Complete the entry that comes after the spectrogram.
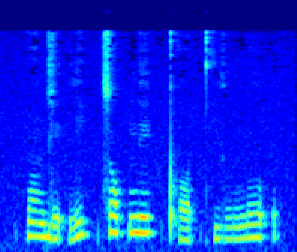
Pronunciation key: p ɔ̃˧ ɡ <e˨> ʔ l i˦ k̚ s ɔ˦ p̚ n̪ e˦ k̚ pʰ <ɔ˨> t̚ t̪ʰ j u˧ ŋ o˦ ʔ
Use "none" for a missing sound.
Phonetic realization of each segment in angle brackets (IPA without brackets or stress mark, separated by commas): e˨, ɔ˨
